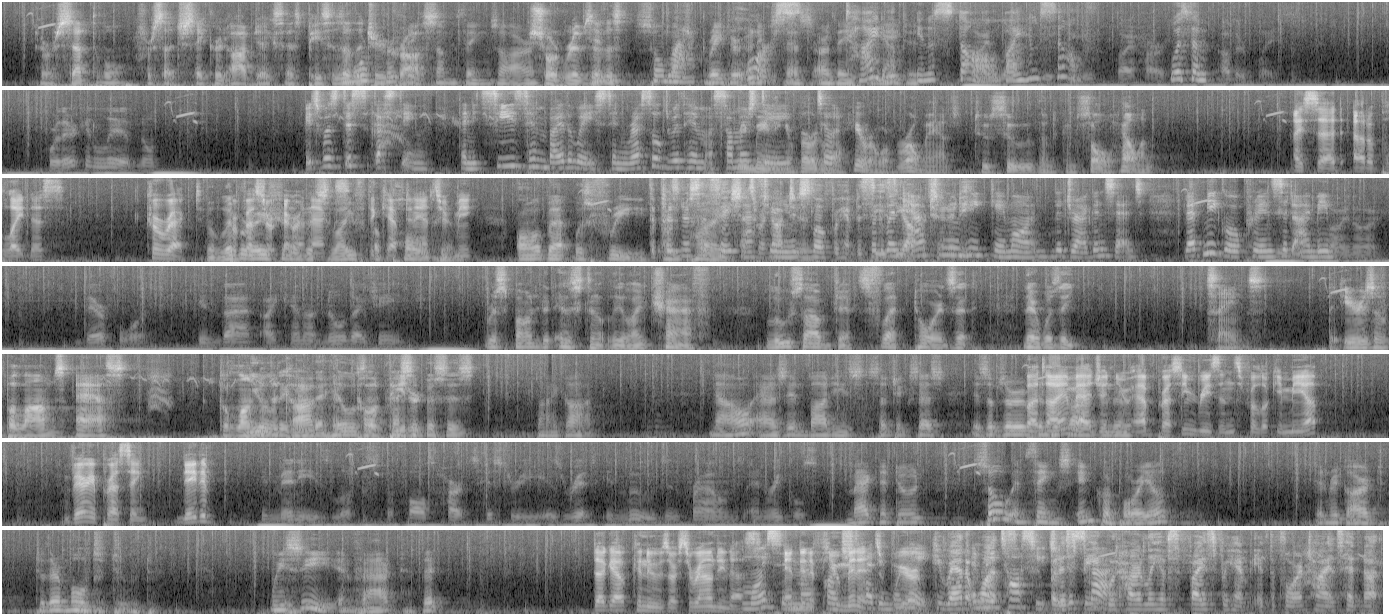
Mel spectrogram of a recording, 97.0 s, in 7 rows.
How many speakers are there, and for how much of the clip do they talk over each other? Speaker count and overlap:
9, about 24%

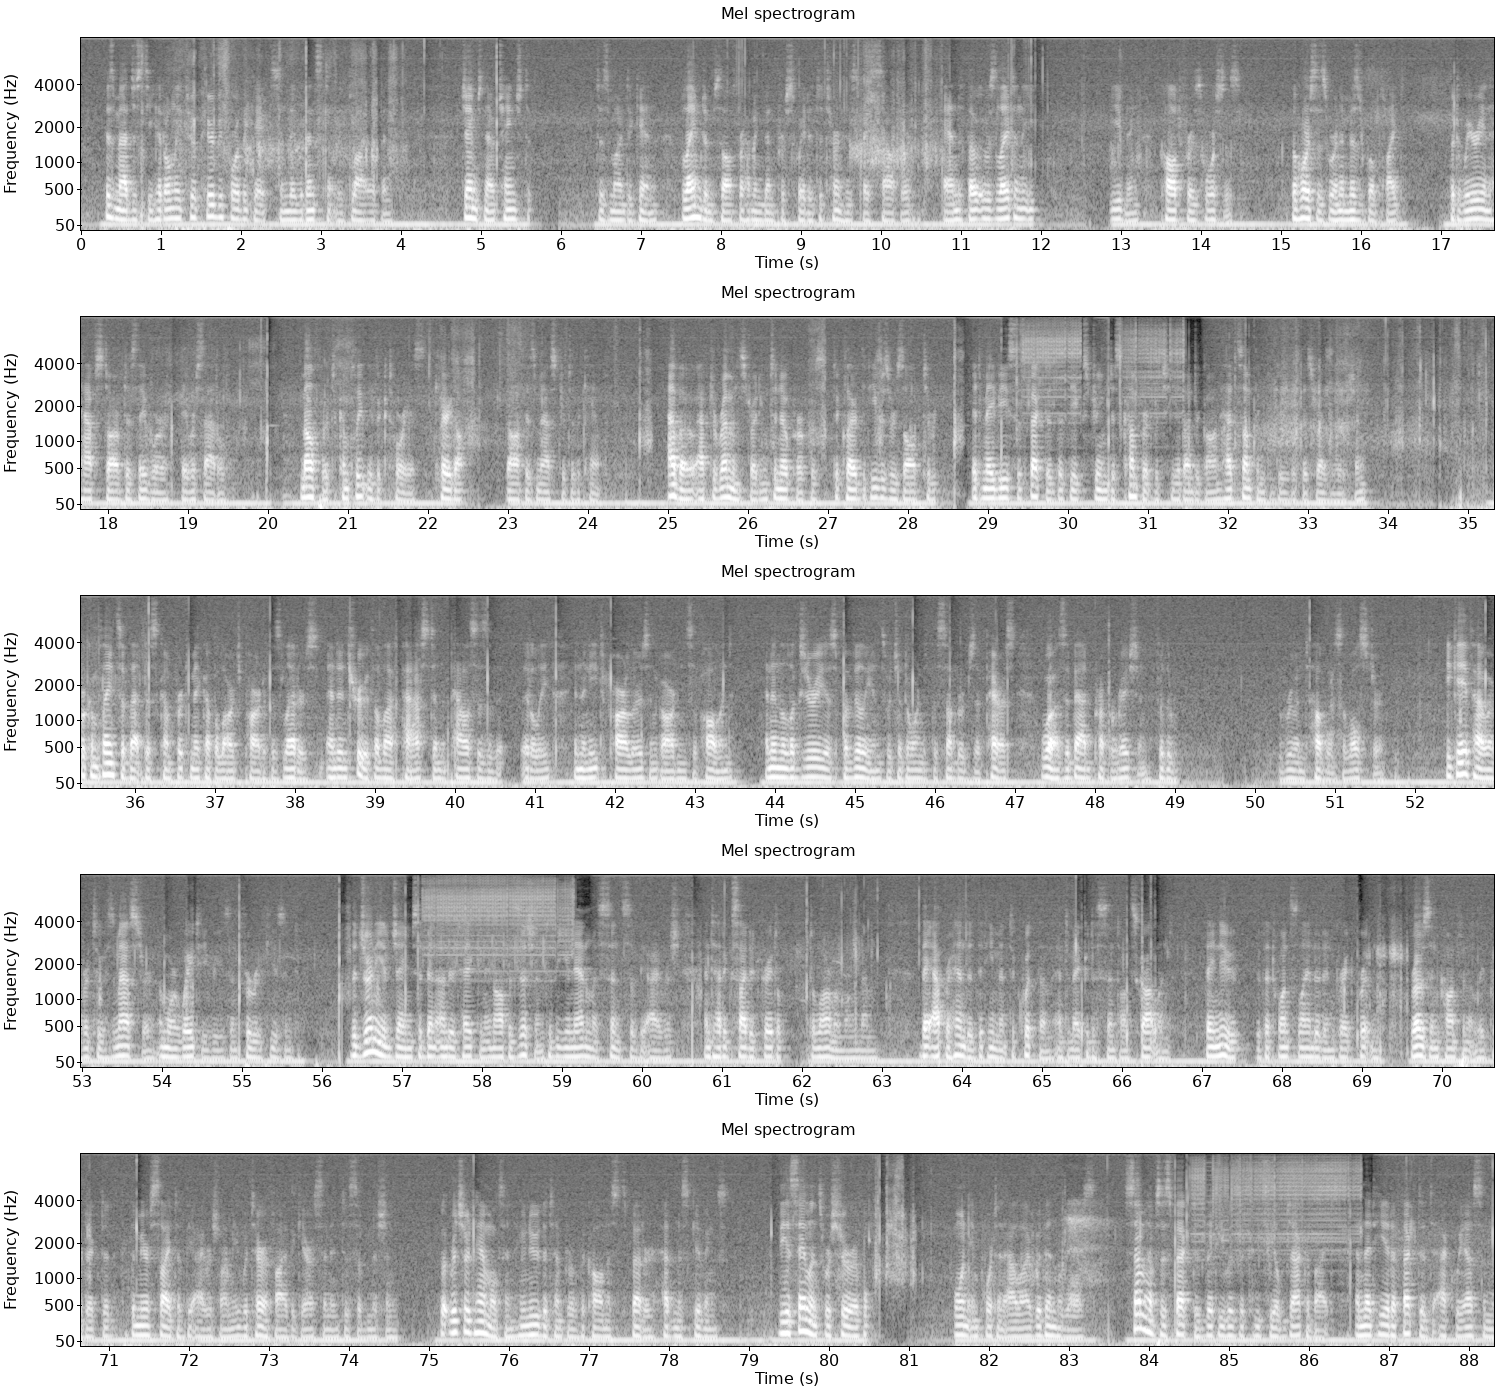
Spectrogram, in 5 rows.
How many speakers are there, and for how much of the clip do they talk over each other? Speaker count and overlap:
1, no overlap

